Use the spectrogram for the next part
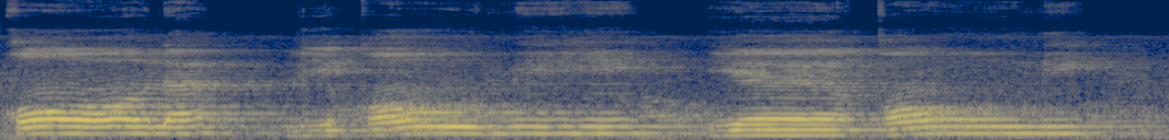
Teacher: Ha jaga huruf qaf tu. Jangan baca likau. Kalau liku jadi kaf. Dia kena muncung mulut.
